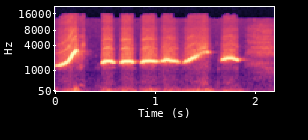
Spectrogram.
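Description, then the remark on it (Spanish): A person whistles a short call, as when passing by someone's house: a rising slide followed by a quick series of five steady, clear notes and a final drawn-out tone, loud, with no talking. “Cuando paso por tu casa y te chiflo.”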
